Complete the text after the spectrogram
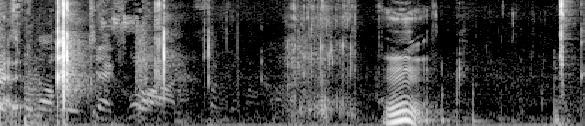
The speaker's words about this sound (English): That, my friends, was the sound of a couple crisp brews being cracked, and this is the sound of your favorite podcast, The Rookie Show.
